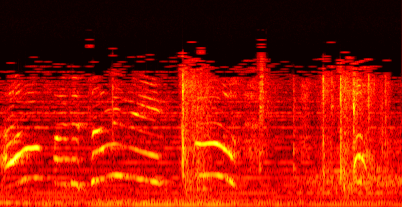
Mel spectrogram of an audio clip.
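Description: Several drawn-out cries that rise and fall in pitch, each lasting about half a second to a second, over a low, sustained film music score.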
